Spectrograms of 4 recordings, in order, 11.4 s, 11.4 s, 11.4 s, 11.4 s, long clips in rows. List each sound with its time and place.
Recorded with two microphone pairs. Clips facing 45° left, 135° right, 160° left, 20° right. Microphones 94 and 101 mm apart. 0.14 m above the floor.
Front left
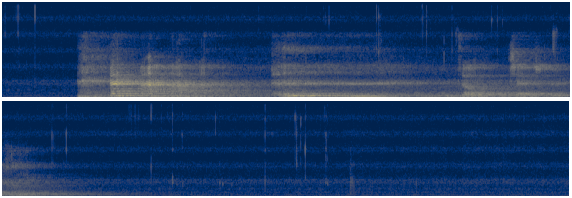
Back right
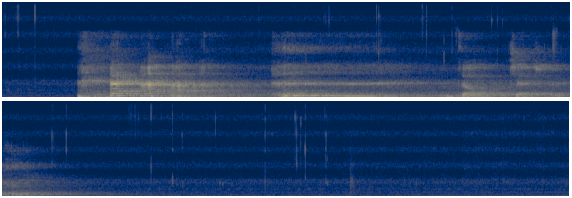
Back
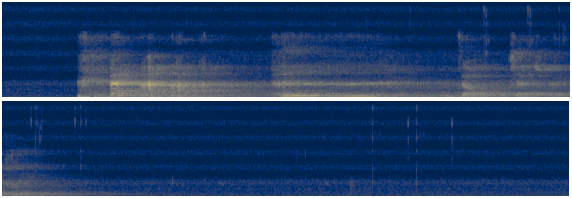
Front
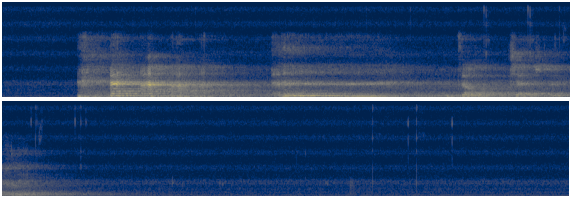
0.8 s laughter: 130° right, 1.3 m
